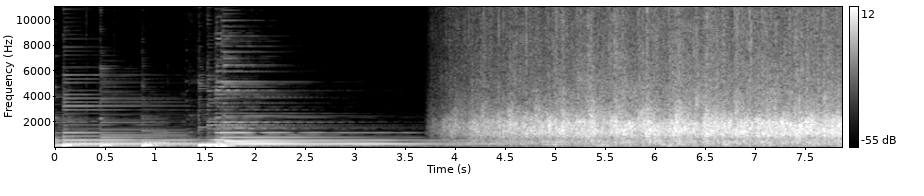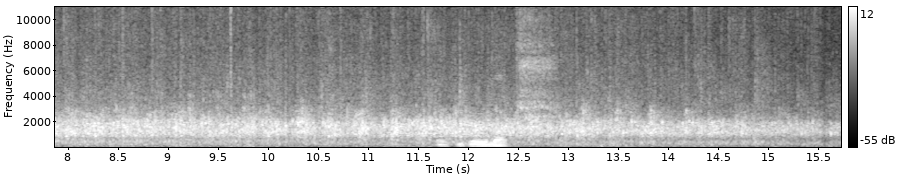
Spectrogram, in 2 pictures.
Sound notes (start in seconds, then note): 3.7 applause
